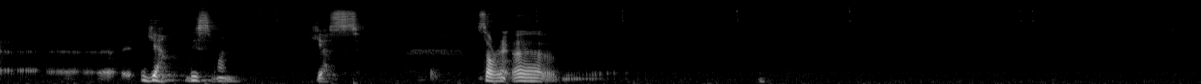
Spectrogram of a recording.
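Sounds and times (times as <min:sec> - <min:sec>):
computer mouse clicks: 0:02.5 - 0:02.9, 0:06.1 - 0:06.4, 0:07.3 - 0:07.7, 0:08.4 - 0:08.6, 0:10.1 - 0:10.5.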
